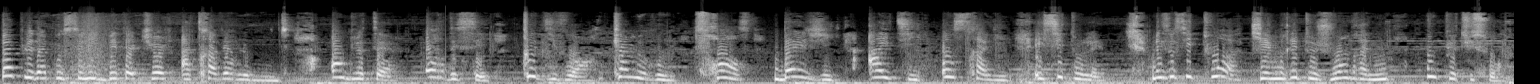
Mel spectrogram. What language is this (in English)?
French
